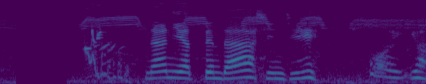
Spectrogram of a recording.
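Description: A girl asks a question with a lively voice.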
